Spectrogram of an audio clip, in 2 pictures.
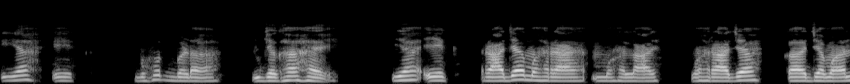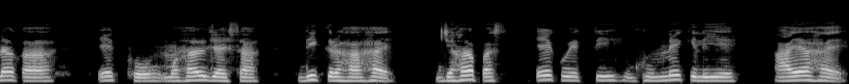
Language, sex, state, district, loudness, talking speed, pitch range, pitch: Hindi, male, Chhattisgarh, Balrampur, -18 LUFS, 100 wpm, 165-195 Hz, 175 Hz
